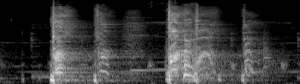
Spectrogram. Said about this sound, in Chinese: 说到这里他有些激动，按着胸膛咳了两声，脸色再次转白三分。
